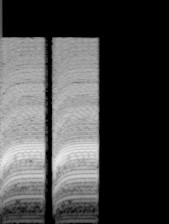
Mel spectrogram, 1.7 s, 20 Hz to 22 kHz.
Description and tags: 3 alarm long b
2 long alarm blasts. Model 3
alarm, futuristic, gui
